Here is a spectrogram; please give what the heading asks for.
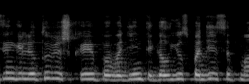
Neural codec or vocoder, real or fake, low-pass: none; real; 10.8 kHz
